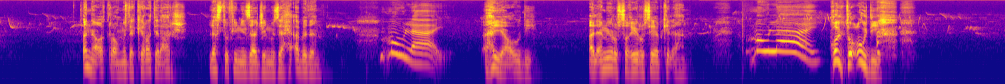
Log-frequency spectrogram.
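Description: A young woman speaks tensely up close.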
